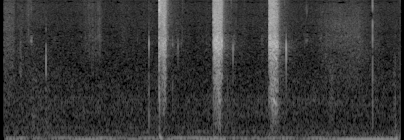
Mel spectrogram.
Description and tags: Spraying perfume in the air (three times)
Perfume, spray, spraying, scent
